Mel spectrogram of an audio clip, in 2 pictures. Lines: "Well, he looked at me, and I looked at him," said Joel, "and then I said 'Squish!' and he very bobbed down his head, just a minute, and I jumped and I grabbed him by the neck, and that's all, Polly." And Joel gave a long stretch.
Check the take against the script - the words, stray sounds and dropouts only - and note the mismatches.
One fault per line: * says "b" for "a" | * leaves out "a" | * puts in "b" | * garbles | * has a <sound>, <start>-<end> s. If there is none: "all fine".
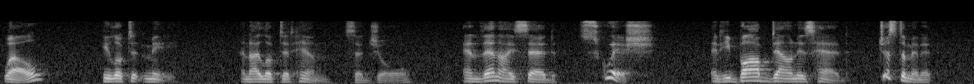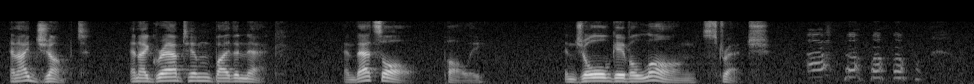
* leaves out "very"
* has a laugh, 17.8-19.3 s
